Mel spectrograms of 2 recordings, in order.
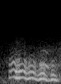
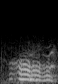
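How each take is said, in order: First: It sounds ecstatic. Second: It sounds passionate.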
